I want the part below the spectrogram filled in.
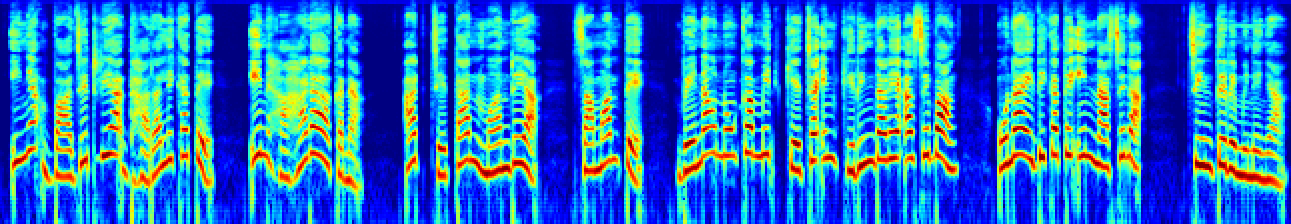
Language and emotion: Santali, fearful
